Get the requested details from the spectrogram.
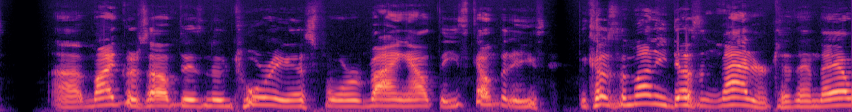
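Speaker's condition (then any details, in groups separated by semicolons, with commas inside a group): Cerebral palsy; speech sounds drunk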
